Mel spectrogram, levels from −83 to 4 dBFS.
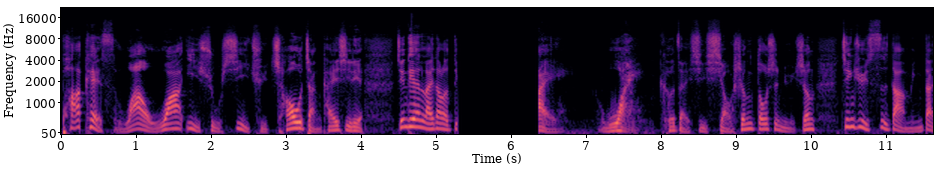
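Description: At 5.27 s the speech cuts out mid-flow into dead silence, with no room tone at all, until it comes back at 6.35 s. That's an audio dropout to silence, about 1.1 s lost, likely from the input disconnecting while recording carried on writing silence.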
